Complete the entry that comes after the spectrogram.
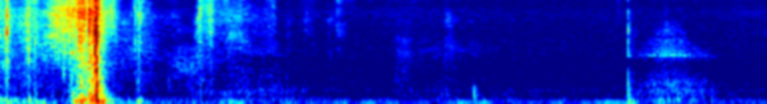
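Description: A card is drawn from the Life's Potluck Buffet card deck: a brisk papery riffle at the start, then faint taps and a light slide, close and quiet, with no speech.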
